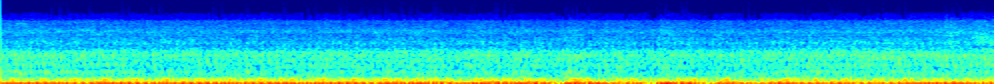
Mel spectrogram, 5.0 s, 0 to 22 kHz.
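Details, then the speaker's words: 2007 BMW 520d E60, M47 diesel, idling after start: revs unevenly, dropping and recovering, stalls by itself and accelerates very hard at times; fault stored as boost pressure sensor, but the EGR valve proved to be the cause of the rough idle. "It's starting and it's sometimes the engine it dies by itself. It's accelerating very hard sometimes."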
